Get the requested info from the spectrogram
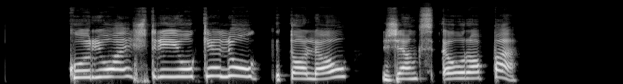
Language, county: Lithuanian, Utena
